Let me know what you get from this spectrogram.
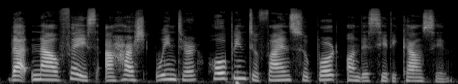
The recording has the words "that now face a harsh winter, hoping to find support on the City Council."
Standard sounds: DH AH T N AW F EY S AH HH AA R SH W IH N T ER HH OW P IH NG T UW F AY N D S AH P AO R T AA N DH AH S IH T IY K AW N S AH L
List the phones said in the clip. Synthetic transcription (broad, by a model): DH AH T N AW F EY S AH HH AA R SH W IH N T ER HH OW P IH NG T UW F AY N D S AH P AO R T AA N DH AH S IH T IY K AW N S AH L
